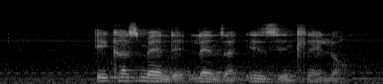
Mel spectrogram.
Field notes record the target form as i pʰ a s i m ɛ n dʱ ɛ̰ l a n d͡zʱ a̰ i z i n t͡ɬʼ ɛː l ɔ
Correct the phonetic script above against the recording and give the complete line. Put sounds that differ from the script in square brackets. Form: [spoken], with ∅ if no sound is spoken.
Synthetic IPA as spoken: i [kʰ] a s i m ɛ n dʱ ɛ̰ l [ɛ] n d͡zʱ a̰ i z i n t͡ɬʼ ɛː l ɔ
